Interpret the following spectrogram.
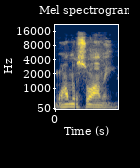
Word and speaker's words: Ramaswamy: Ramaswamy. I Yeah. think I finally pronounced the last name right. Yes, I think you Yeah, have. yeah, Ramaswamy.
